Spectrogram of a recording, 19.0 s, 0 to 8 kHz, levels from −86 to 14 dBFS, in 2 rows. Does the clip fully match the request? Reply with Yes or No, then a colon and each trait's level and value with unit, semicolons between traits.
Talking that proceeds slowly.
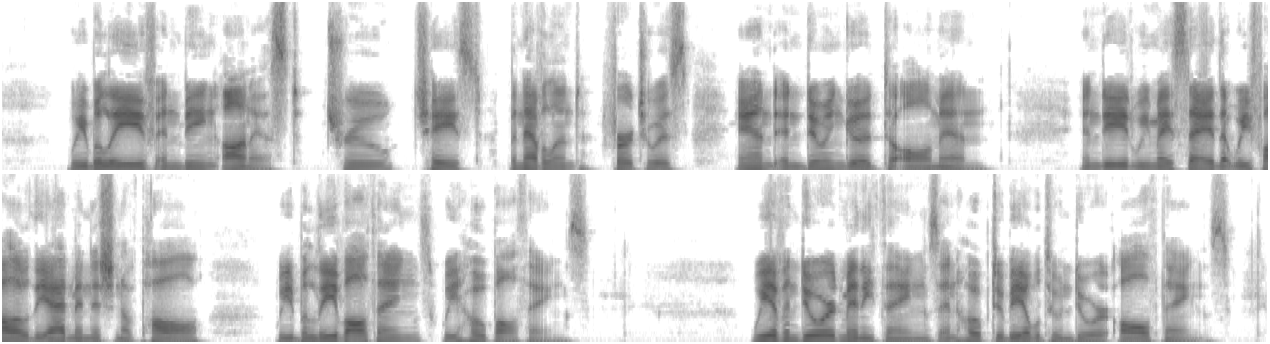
No: average, 155 wpm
